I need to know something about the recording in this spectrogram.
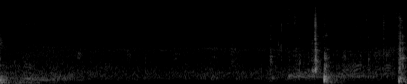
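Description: Quiet garage room tone. Near the end come a few faint short sounds and a light knock as the bare aluminium wheel hub is lifted and handled.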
